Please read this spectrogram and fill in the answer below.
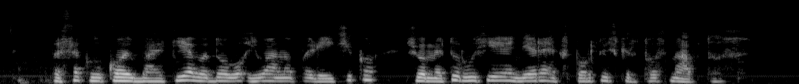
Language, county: Lithuanian, Vilnius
